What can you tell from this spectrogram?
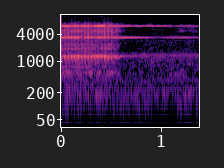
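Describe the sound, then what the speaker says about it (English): A telephone rings during a live cookout broadcast, a single bright electronic ring burst that cuts off abruptly and leaves a fading room tone, with no talk over it. "Oh, the phone was ringing."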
